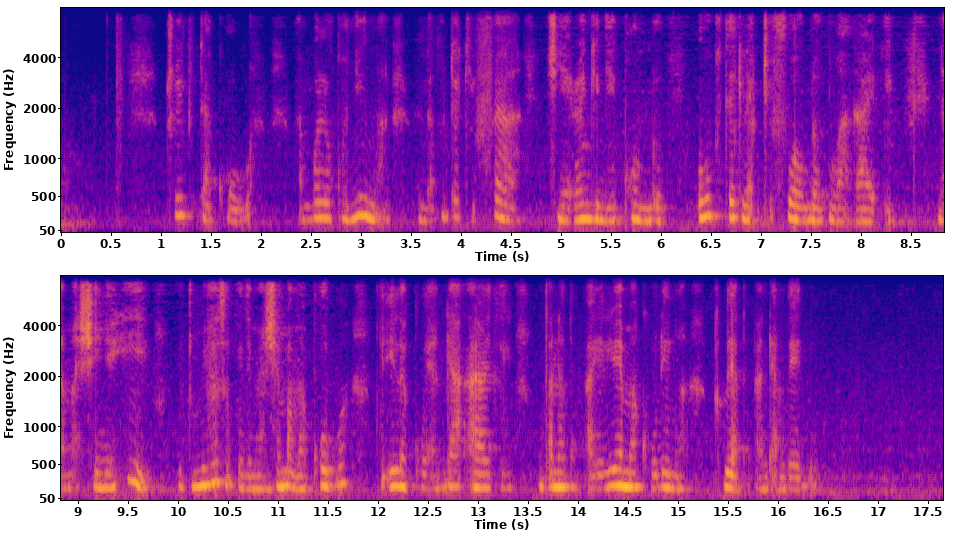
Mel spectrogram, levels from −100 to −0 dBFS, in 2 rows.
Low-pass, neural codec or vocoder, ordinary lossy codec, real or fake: 7.2 kHz; codec, 24 kHz, 0.9 kbps, WavTokenizer, medium speech release version 2; Opus, 32 kbps; fake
